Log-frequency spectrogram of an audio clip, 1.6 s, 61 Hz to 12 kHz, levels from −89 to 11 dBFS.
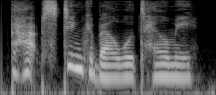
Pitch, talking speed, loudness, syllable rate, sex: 185 Hz, 220 wpm, -19 LUFS, 5.8 syllables/s, female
